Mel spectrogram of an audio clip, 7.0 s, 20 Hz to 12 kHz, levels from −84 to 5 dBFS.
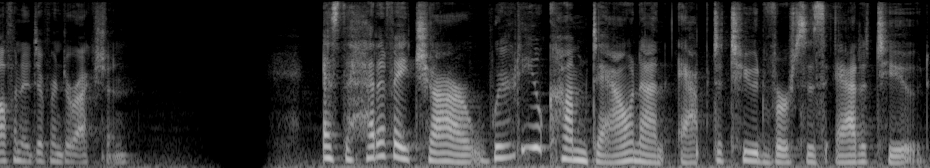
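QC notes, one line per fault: No faults found in this clip.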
